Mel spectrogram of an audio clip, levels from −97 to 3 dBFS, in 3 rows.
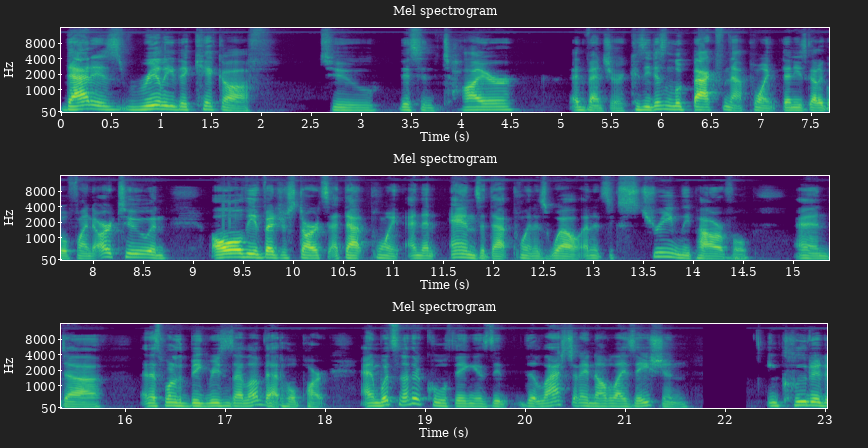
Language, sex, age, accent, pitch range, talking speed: English, male, 30-49, American, 115-140 Hz, 180 wpm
